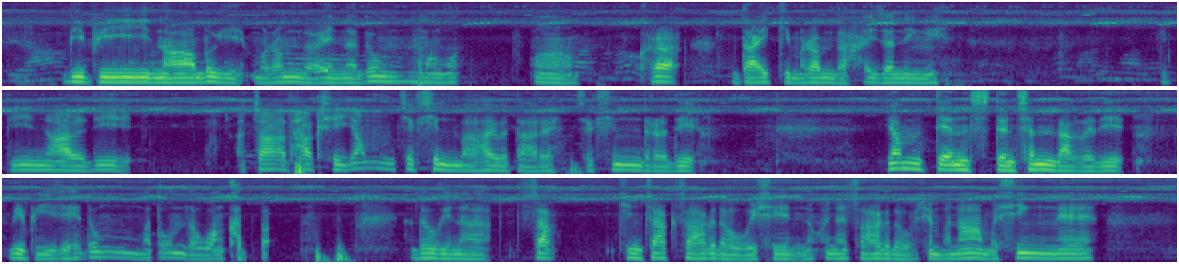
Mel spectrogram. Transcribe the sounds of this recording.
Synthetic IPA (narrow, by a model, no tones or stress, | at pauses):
bipinabɐɡimɐɾamdɐːjnɐdɔmːaŋ | kʰɐɾadajkːimɐɾamdɐhajzaniŋi | bipinaɾedi | ɐt͡ʃat̪ʰak̚sijamt͡ʃek̚sinbɐɦajbɐtaɾet͡ʃek̚sindɾɐdi | jamtenstensɐnlak̚ɾadi | bipisihedɔmːɐtɔmdawaŋkʰɐt̚ba | ɐdɔɡina | t͡ʃak̚ | t͡ʃint͡ʃak̚t͡saɡɐdawbɔjsinɐhɔjnat͡ʃaɡədawbsimɐnamɐsiŋne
